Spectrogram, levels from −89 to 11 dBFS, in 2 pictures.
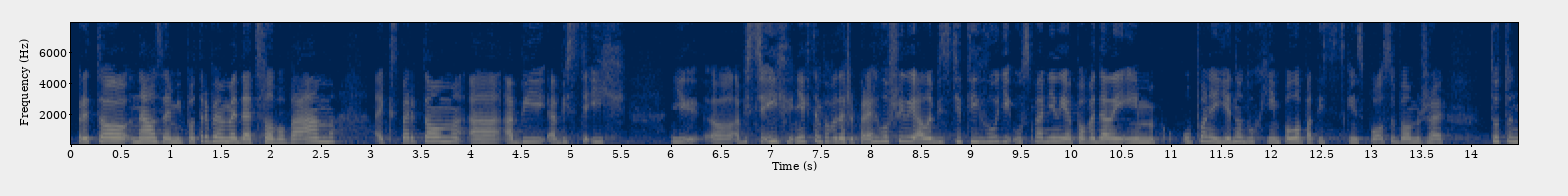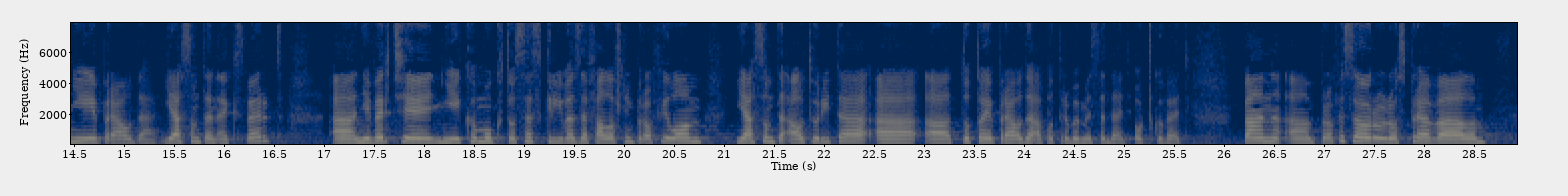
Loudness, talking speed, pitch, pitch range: -40 LUFS, 140 wpm, 245 Hz, 235-255 Hz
